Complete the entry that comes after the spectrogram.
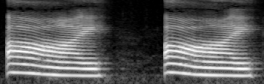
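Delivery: long "I" sliding from ah towards ih; diphthong glide. Shown as a demonstration. Teacher demonstrating how the diphthong moves, drawn-out glide. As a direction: stretch "I" slowly through both vowel positions. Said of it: "starts with an A position and goes".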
